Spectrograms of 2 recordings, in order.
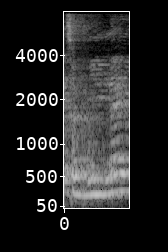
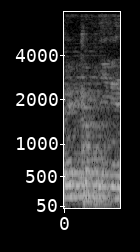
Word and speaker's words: Gemini: Materi yang kedua adalah Nah, Gemini story book nanti Jeminai ya. Saya silak bacanya geminai Bapak Ibu yakin saya ngomongnya baru Gemini terus ya Gemini enggak Gemini bacanya jemin ya coba Bapak Ibu 1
